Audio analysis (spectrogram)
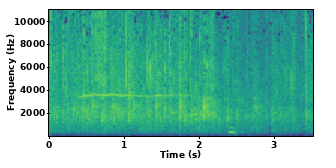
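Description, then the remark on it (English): Steady, sustained applause from a crowd, a dense crackling wash of many hands clapping at an even level, with a brief louder whoop standing out near the end. “Can we give them another round of applause, please?”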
